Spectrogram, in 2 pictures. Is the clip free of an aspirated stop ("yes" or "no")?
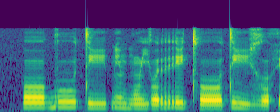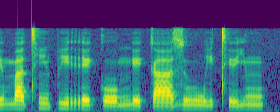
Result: no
